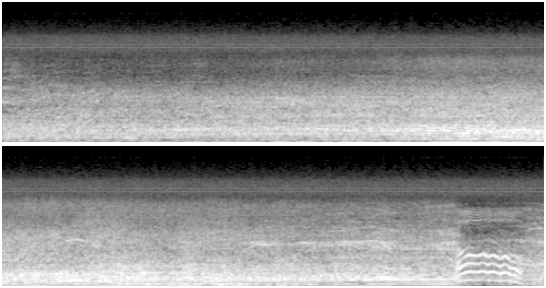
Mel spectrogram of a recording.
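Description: Speedway bikes' single-cylinder engines racing in a heat, growing louder over the first five seconds as the bikes come near and staying loud as they pass close.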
